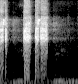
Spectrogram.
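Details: Grey francolin call played to prompt silent captive francolins to start calling: three harsh, shrill, high-pitched notes in quick succession, the last two close together, with no other sounds.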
